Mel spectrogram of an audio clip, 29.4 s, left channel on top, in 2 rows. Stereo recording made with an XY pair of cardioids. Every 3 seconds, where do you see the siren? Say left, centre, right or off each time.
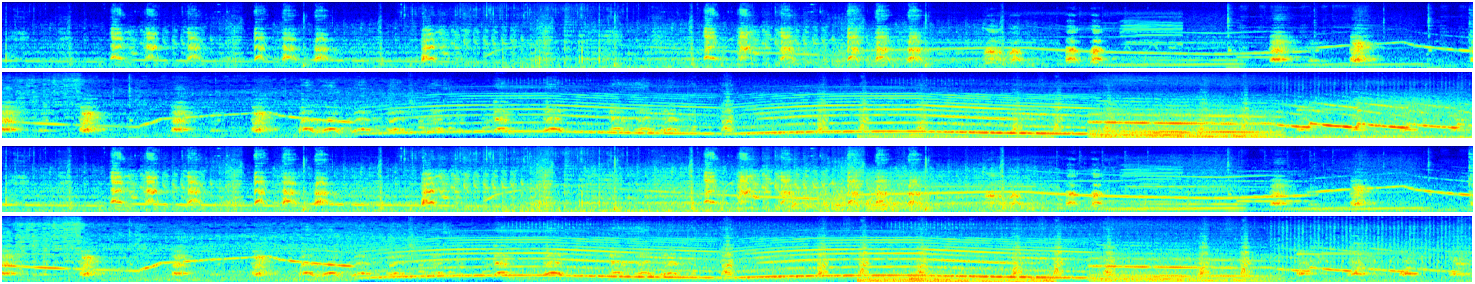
right, right, right, right, right, right, right, right, centre, left.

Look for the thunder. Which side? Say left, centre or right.
right.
